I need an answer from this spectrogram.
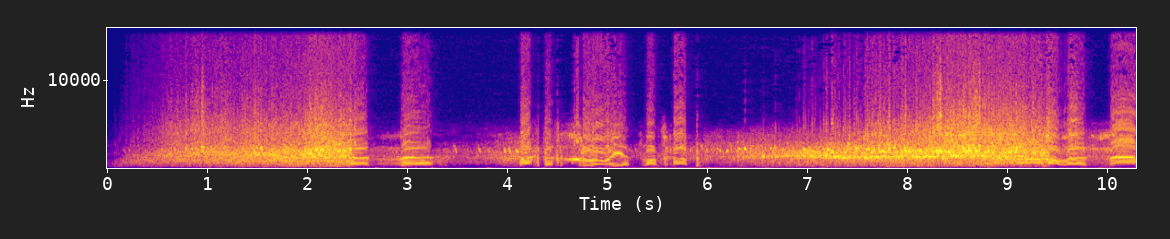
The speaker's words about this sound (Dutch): Niet schrikken, want we beginnen in de berm van een snelweg.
